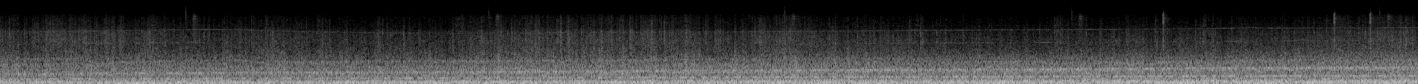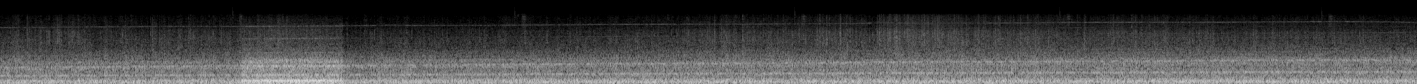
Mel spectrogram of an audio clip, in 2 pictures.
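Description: A bus engine drones and slowly rises in pitch as the bus speeds up.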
